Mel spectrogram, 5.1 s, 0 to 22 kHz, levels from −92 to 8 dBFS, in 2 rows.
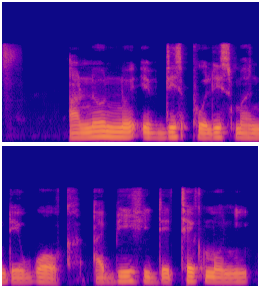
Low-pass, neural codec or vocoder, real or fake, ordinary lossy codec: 7.2 kHz; codec, 16 kHz, 2 kbps, X-Codec, WavLM features, trained on Multilingual LibriSpeech; fake; none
